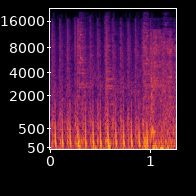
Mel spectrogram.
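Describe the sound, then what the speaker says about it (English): Rapid automatic gunfire aimed at the player in the shooter game Apex Legends, a fast, loud, evenly spaced burst of close shots rattling for over a second before easing slightly. "Getting shot at."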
